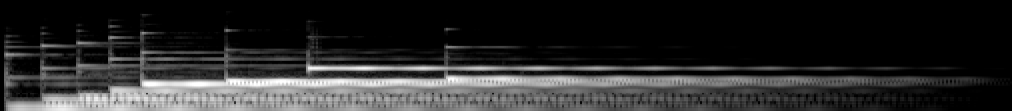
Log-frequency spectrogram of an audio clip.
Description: startup.wav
